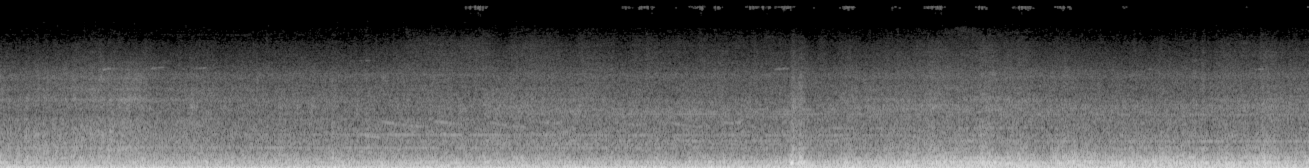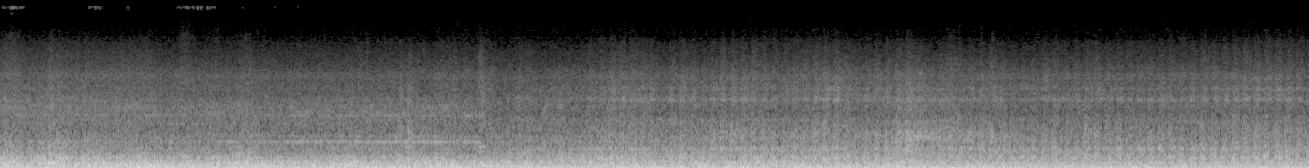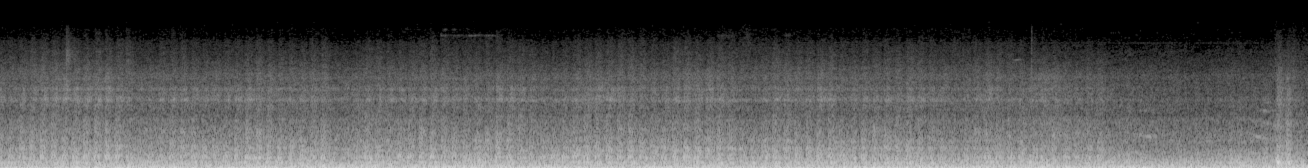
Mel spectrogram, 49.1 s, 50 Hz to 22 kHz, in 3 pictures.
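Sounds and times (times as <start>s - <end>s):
train wheels rumbling on rail: 0.0s - 49.0s.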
